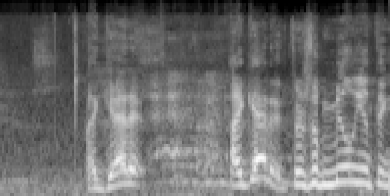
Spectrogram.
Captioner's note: laughing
